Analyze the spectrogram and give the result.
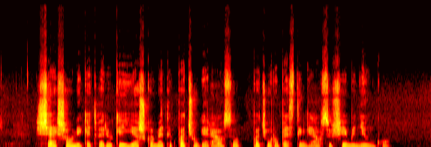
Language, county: Lithuanian, Kaunas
